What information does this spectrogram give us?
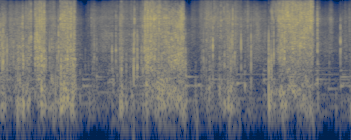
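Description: A taped-up envelope is torn open at an awards show, with paper and tape ripping and crinkling in several irregular loud bursts.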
